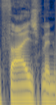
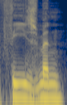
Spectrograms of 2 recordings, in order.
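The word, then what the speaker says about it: Theismann: That's when they started to call him Thesman, which is, you know, Joe Thyman's real name. But Roger Valdisteri, the sports evation director at Notre Dame, said change it to Thyisman because it rhymes with Heisman.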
